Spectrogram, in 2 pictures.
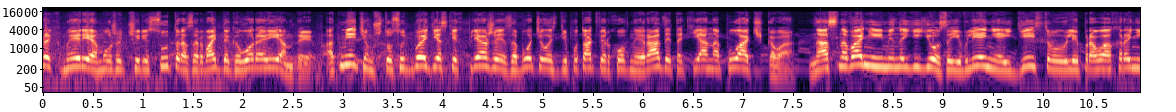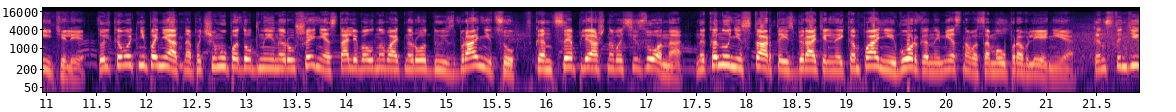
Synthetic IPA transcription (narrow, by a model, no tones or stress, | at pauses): ɾɨxmɛɾʲɪjəmo̞ʐɨt̪̚t͡ɕɪɾʲɪssːut̪rəzɐrvat̚ʲd̪əɡɐvo̞ɾɨɐɾʲe̞nd̪ɨ̰ɐ̰t̪mʲetʲɪmʂt̪o̞sʊdʲboɐdʲeskʲɪxplʲaʐəjɐzɐbo̞tʲɪlˠəs̬ʲdʲɪpʊt̪at̪vʲɪrxo̞vnəjɾad̪ɨt̪ɐtʲjanəplˠat͡ɕkəvə̰nəɐsnɐvanʲɪːimʲɪnːəjɪjo̞zəjɪvlʲenʲɪjəidʲejst̪vəvəlʲɪpɾəvəːxɾɐnʲitʲɪlʲɪ̰t̪o̞lʲkəvo̞t̪nʲɪpɐnʲat̪nəpət͡ɕɪmupɐd̪o̞bnɨjənəɾʊʂɛnʲɪjəst̪alʲɪvəlˠnɐvat̚ʲnɐɾo̞d̪nʊjʊɪzbɾanʲːɪt̪sʊfkɐnt̪sɛplʲaʐnəvəsʲɪzo̞nə̰nəkɐnunʲɪst̪art̪əɪzbʲɪɾatʲɪlʲnəjkɐmpanʲɪːvo̞rɡənɨmʲe̞sn̪əvəsəməʊpɾɐvlʲḛnʲɪ̰jə̰kənst̪ɐnʲtʲi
